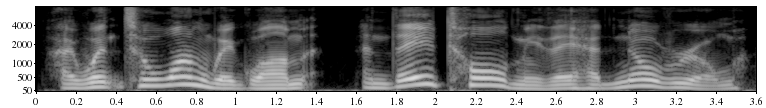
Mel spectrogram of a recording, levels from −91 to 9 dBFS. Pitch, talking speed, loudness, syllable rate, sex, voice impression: 170 Hz, 215 wpm, -17 LUFS, 4.9 syllables/s, male, very masculine, very adult-like, thick, very tensed, slightly powerful, bright, hard, clear, slightly halting, raspy, cool, slightly intellectual, very refreshing, very sincere, calm, mature, friendly, reassuring, unique, slightly elegant, wild, sweet, very lively, kind, slightly intense, slightly sharp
